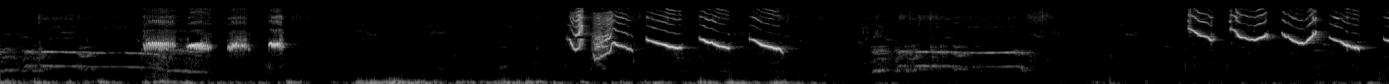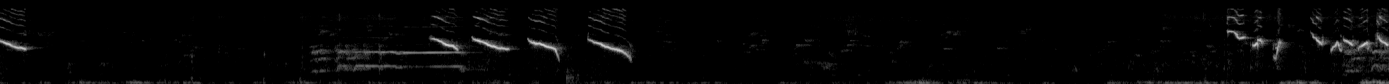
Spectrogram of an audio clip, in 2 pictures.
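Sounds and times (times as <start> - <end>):
Greater Green Leafbird singing varied phrases: 1.4 - 8.8, 11.2 - 16.1, 18.2 - 27.7.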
